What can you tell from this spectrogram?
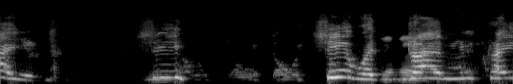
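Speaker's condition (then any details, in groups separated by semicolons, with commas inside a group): Cerebral palsy; 27 years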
